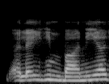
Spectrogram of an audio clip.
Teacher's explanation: میم کی آواز کو اپنے ہونٹوں میں چھپا کے تھوڑی دیر ہولڈ کروں گی، اور یہاں پہ میں اس کو دوں گی اخفا کروں گی، چھپاؤں گی، اخفاء شفوی کروں گی۔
